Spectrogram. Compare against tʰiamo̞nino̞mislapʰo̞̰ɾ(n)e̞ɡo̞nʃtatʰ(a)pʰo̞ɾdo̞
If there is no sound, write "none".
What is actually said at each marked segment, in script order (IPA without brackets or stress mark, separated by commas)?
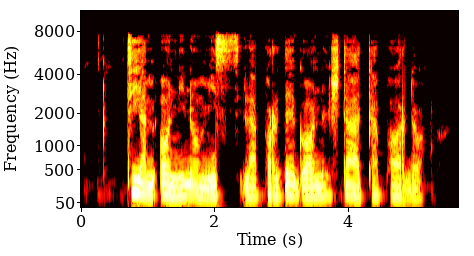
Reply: d, a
